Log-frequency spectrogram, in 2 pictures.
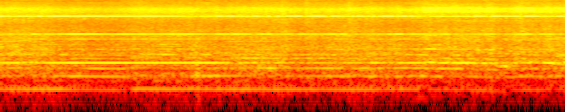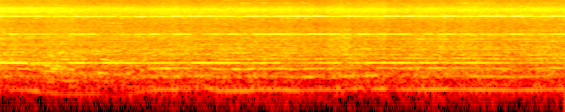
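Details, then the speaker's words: Dyson vacuum with brush roll, no hose, first test run: steady high motor whine that roughens and dips midway, then settles smooth as a seized brush roll bearing violently unseizes and then runs okay. "We just had the life cycle of a seized brush roll bearing start to unseize itself, and then really violently unseize itself, and then run okay."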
